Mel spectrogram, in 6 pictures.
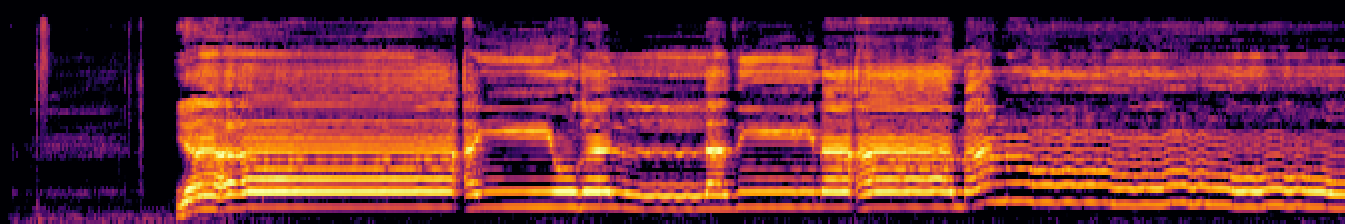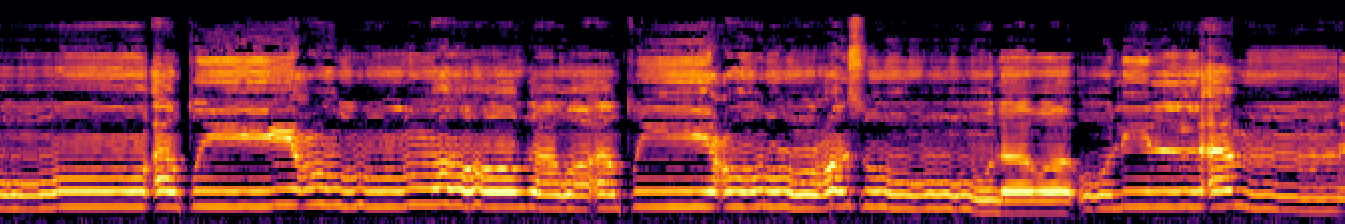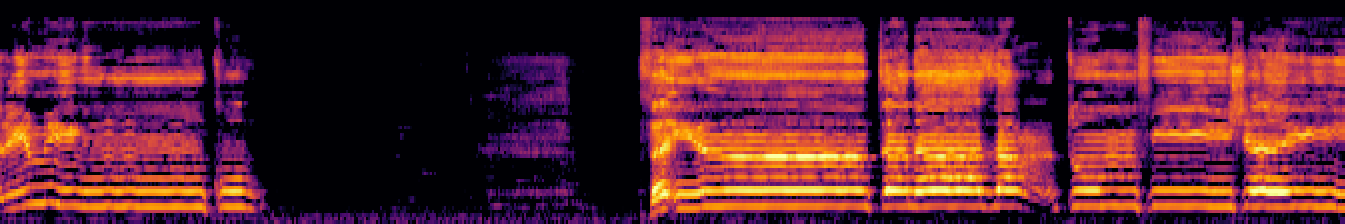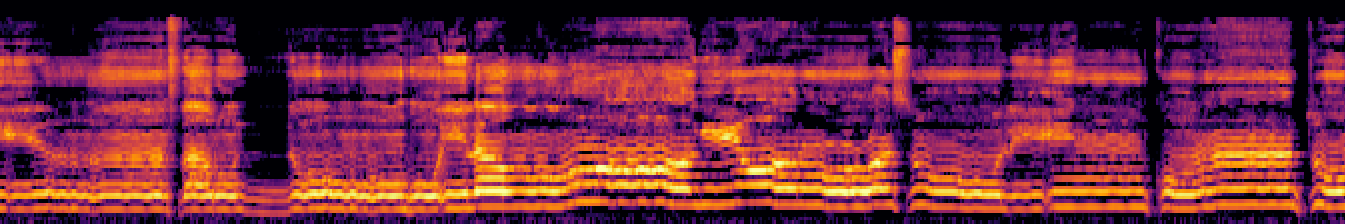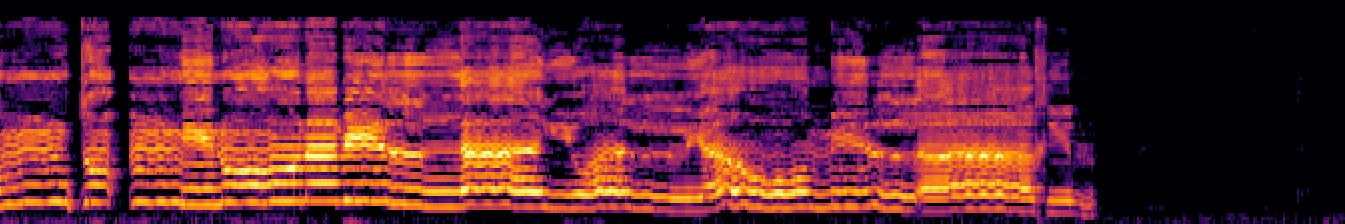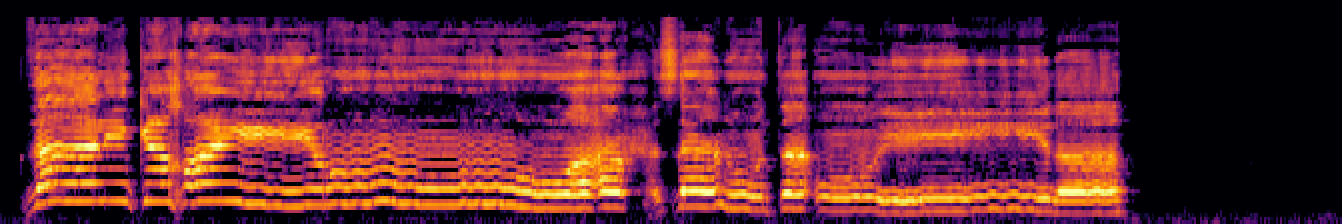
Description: تلاوت نفرات برتر مسابقه از دید داوران:
تلاوت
